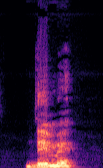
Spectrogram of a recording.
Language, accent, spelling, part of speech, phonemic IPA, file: French, Canada, démets, verb, /de.mɛ/, LL-Q150 (fra)-démets.wav
- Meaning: inflection of démettre: 1. first/second-person singular present indicative 2. second-person singular imperative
